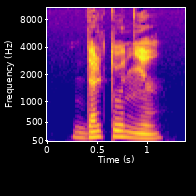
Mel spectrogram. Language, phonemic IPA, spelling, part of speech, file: French, /dal.tɔ.njɛ̃/, daltonien, adjective, Fr-daltonien.ogg
- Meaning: color blind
